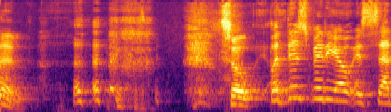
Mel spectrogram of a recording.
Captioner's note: laughs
